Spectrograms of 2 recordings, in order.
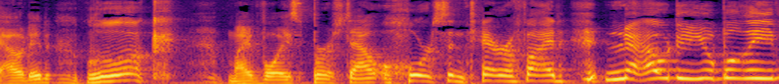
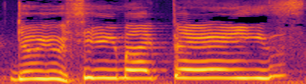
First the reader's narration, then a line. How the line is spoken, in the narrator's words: I wailed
